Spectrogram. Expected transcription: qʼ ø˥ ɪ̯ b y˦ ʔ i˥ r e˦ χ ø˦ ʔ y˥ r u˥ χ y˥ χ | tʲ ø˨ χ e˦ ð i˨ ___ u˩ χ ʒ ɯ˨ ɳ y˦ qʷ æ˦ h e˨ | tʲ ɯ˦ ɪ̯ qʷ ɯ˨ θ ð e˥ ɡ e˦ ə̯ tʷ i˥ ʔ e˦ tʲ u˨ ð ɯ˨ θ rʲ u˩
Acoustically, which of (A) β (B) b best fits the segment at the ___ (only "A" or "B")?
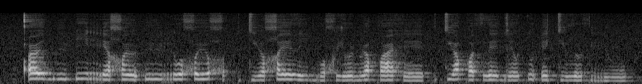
B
